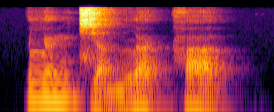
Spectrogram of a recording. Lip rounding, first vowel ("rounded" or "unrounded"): unrounded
